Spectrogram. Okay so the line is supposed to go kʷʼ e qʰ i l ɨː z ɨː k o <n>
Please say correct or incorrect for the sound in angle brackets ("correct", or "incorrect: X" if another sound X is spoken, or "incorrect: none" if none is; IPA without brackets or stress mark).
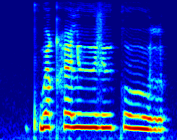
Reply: incorrect: l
